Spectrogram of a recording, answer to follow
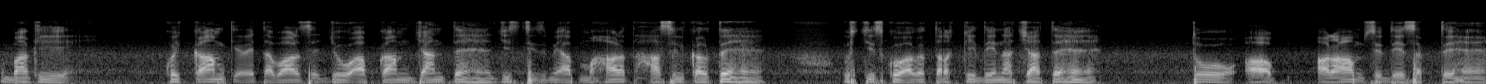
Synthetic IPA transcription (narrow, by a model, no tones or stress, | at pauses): baːki | koːikaːmkeeːt̪əbaːɾsed͡ʒoːaːp̚kaːmd͡ʒaːnt̪eɦɛ̃d͡ʒɪst͡ʃiːzmẽaːpmɐɦaːɾət̪haːsɪlkɐɾt̪eɦɛ̃ | ʊst͡ʃiːzkoɐɡəɾt̪ɐɾəqːid̪eːnat͡ʃaːɦt̪eɦɛ̃ | t̪oaːp̚ | aːɾaːmsed̪eːsɐk̚t̪eɦɛ̃ː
